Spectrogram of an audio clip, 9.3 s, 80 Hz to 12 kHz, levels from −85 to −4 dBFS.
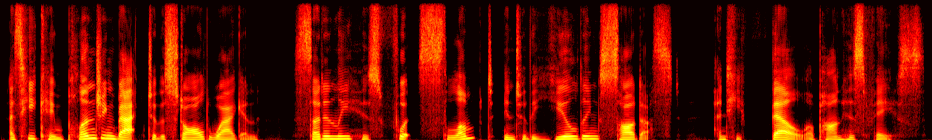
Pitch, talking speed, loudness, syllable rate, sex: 175 Hz, 150 wpm, -26 LUFS, 4.2 syllables/s, female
